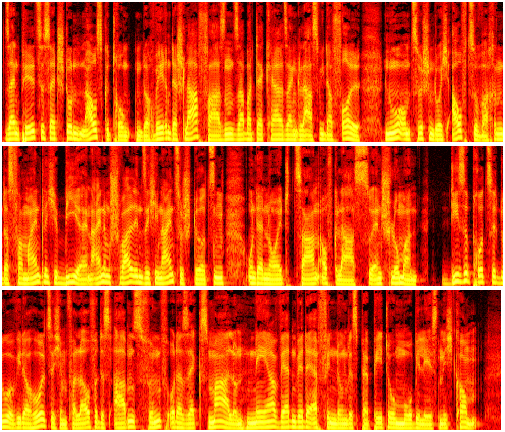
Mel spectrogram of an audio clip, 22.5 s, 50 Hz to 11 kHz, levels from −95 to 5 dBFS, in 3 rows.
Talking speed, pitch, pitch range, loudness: 160 wpm, 115 Hz, 105-130 Hz, -16 LUFS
